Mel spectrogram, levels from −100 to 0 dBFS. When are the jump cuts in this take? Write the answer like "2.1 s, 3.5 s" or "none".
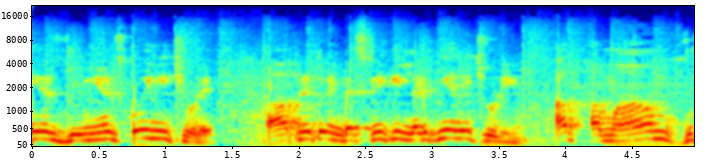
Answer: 3.8 s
